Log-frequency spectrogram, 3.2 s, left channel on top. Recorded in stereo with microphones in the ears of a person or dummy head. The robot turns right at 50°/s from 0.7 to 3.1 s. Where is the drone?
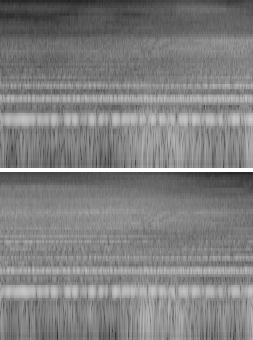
50° right (ahead or behind); by 3.2 s 40° left (ahead or behind).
